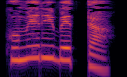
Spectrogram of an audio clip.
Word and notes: ಕುಮೆರಿಬೆತ್ತ: Kannada

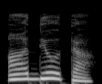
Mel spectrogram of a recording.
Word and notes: ಆದ್ಯತೆ: kannada; ādyate

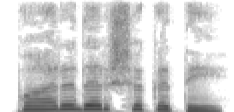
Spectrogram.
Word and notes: ಪಾರದರ್ಶಕತೆ: pāra darśakate

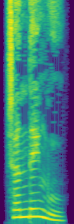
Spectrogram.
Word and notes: ಚೆಂದೆಂಗು: cendeŋgu; Kannada

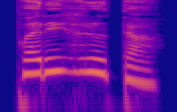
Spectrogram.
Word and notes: ಪರಿಹೃತಿ: parihřti

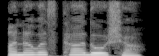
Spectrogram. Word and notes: ಅನವಸ್ಥಾದೋಷ: Kannada; anavasthādōṣa

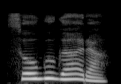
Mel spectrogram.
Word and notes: ಸೋಗುಗಾರ: sōgugāra

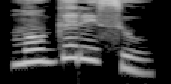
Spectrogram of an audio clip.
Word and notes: ಮೊಗ್ಗರಿಸು: moggarisu

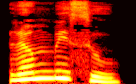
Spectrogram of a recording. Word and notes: ರಂಬಿಸು: rambisu

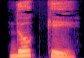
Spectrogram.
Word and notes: ದೊಕ್ಕೆ: dokke

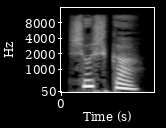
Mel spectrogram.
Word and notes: ಶೋಷಕ: Kannada

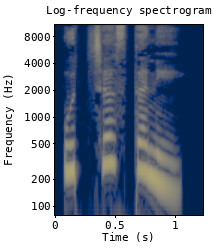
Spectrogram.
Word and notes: ಉಚ್ಚಸ್ತನಿ: uccastani

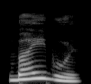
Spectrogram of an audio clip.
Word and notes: ಬೈಗುಳ: baiguḷa

